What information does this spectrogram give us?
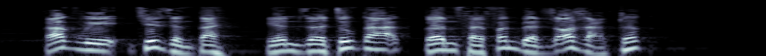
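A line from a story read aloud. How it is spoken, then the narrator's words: Raised voice calling. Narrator (Vietnamese): Lý Phùng Kiệt cao giọng gọi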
